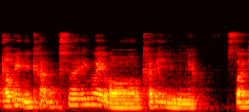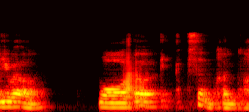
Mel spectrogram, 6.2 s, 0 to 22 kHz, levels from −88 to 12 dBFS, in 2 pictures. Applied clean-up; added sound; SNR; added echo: neural mask model DeepFilterNet 3.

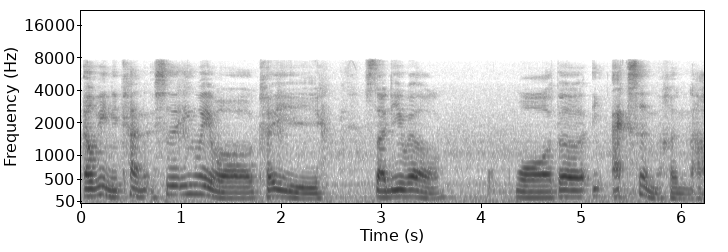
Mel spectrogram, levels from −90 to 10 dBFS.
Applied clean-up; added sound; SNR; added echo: none; none; none; none.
